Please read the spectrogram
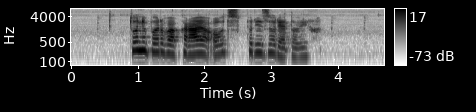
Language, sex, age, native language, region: Slovenian, female, 30-49, Slovenian, Southeast Slovenia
